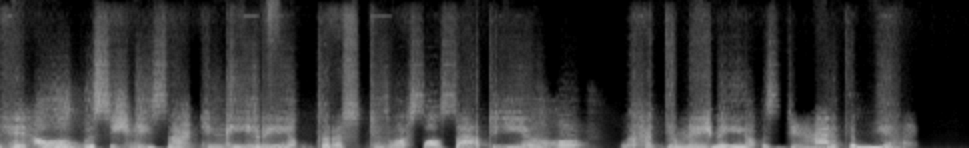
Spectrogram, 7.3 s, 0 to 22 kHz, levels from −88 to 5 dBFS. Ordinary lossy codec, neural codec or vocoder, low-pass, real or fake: none; codec, 44.1 kHz, 0.9 kbps, DAC; none; fake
